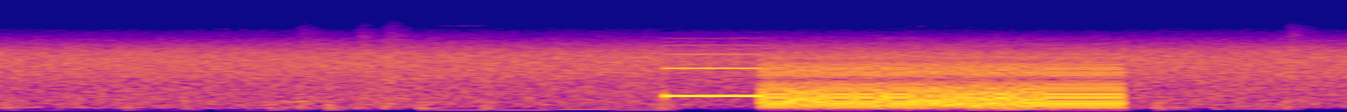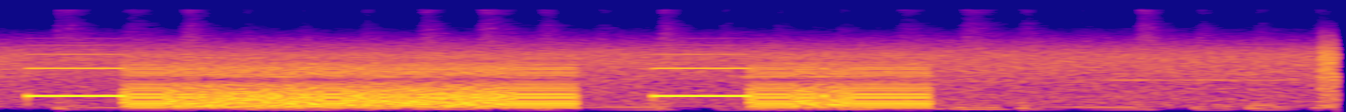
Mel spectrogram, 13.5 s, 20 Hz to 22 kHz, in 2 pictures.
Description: POCSAG pager data (1200 baud), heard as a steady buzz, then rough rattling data, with radio hiss and a squelch burst at the end.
